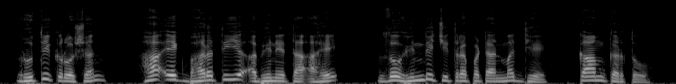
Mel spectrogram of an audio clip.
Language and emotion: Marathi, neutral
